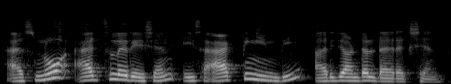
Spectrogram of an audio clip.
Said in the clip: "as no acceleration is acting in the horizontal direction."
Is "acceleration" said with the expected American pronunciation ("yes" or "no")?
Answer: yes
